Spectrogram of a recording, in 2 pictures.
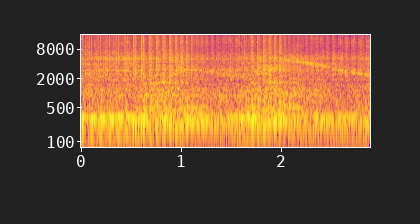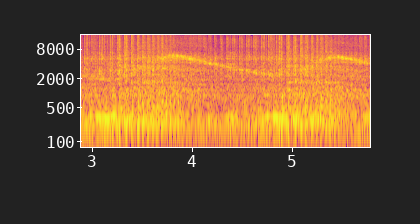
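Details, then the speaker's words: Subaru EJ205 swapped into a Honda CRX, first startup on a stockish setup: slightly uneven idle between throttle blips, rougher than wanted but no misfire; owner unsure if timing or fueling, maybe needs tuning. Rough idle. "it's not running super smooth. It's not a misfire type running rough-ish situation. It's just not as smooth as I would like it."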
